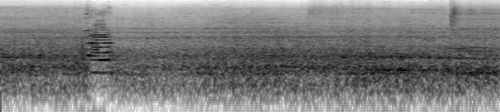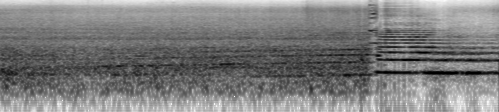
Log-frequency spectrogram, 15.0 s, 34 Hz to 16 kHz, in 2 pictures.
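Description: Electric multiple-unit (EMU) local trains running past on the rails, a steady rumble and rattle of wheels and coaches. About 13 seconds in, an EMU sounds its horn, a loud steady horn that holds on to the end.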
